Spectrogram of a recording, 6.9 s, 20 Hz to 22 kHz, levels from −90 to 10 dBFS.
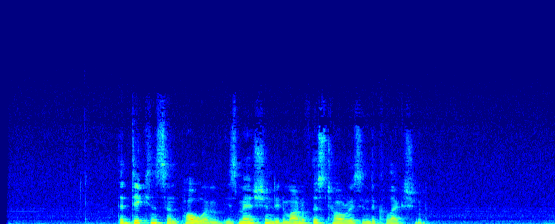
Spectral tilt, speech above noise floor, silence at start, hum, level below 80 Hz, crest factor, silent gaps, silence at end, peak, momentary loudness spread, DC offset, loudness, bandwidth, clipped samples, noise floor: -7 dB/octave; 30 dB; 1.5 s; none; -62 dBFS; 20 dB; none; 1.6 s; -14 dBFS; 9 LU; under 0.1%; -33 LUFS; 12.5 kHz; under 0.1%; -62 dBFS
